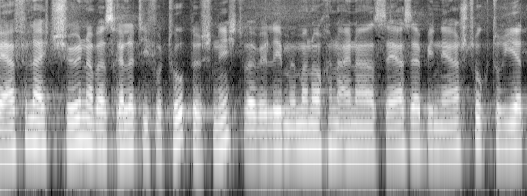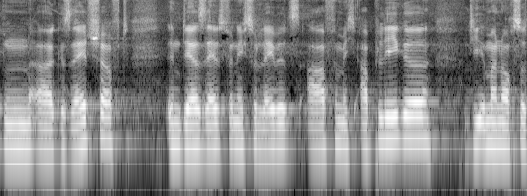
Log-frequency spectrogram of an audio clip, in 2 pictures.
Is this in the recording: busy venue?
yes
